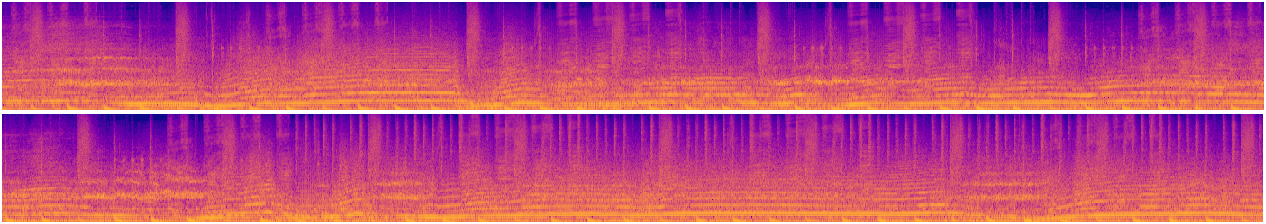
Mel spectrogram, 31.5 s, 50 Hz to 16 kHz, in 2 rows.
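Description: Nissan 350Z's 3.5-litre V6 engine held at high revs while drifting, the pitch dropping sharply and climbing back every few seconds, with tyres squealing as they slide.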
